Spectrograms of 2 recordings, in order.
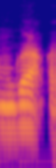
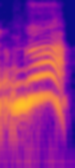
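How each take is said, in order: First: Said in the usual way. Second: High, loud retold "no"; emphatic refusal. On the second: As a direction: imitate a father flatly refusing. Ayah menolak memaafkan, lalu diulang datar. (menirukan bapak menolak dengan keras)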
